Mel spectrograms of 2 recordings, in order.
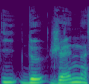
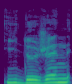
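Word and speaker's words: H2Gen: La société s'appelle, en français appelons-la I2Gen, ça s'écrit H-Y, le chiffre 2 et G-E-N.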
